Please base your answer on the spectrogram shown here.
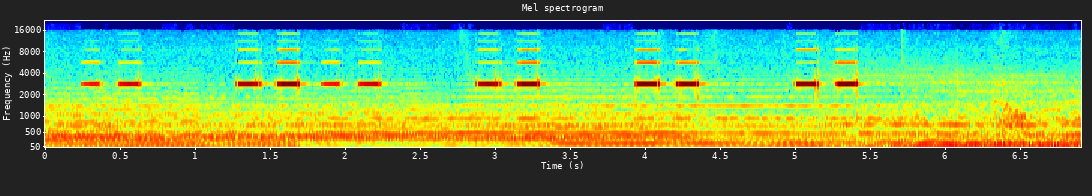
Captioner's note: beeping alarm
